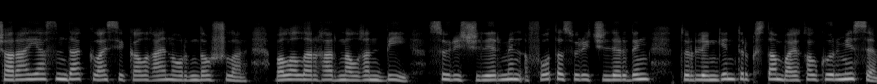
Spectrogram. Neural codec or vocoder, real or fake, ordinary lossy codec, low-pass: codec, 16 kHz, about 1 kbps, DyCAST, with the encoder's durations; fake; none; none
